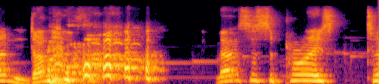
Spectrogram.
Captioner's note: laughing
